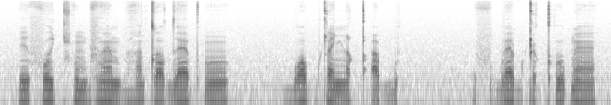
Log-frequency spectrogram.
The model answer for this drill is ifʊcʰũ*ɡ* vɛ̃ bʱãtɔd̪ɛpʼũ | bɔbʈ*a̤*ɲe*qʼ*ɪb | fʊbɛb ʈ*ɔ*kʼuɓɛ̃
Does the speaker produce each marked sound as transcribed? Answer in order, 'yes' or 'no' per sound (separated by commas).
no, no, yes, no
